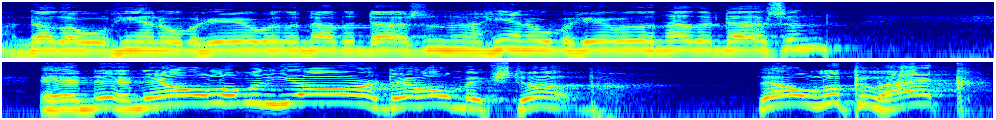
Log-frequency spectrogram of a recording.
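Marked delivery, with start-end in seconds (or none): 5.1-9.8 excited preaching. Acted. Excited preaching about chickens.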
